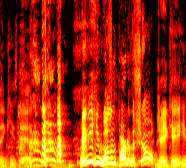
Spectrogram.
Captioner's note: laughs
